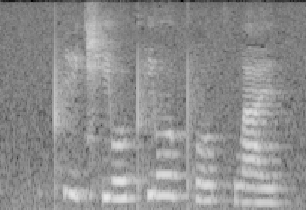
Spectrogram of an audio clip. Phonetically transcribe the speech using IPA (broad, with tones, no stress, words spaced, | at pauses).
pʰi˥˨t͡ɕʰjo˨˦ʊ̯pʰjo˦ʊ̯ pʰo˨˦ʊ̯pʰwa˨˩ɪ̯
